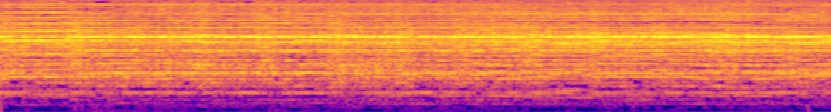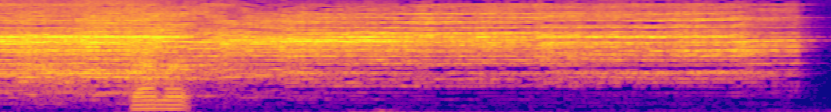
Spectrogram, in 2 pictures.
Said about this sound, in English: That was your phone, I think.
